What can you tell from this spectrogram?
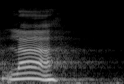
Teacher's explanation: Maka dibunyikannya lam ini adalah la. Tipis, pangkal lidah datar. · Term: tarqiq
